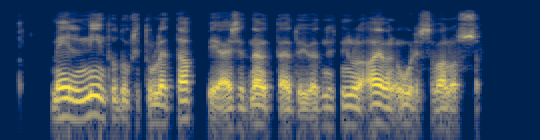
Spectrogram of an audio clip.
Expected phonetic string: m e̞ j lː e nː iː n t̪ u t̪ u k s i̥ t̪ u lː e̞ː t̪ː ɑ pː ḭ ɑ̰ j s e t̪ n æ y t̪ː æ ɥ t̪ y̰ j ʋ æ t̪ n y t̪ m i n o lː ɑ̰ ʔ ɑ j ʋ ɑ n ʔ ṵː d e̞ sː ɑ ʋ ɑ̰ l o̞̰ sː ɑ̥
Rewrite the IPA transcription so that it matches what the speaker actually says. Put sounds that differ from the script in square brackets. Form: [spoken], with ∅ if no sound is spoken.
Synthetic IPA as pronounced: m e̞ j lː e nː iː n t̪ u t̪ u k s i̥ t̪ u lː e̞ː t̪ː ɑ pː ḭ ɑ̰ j s e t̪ n æ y t̪ː æ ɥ t̪ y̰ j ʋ æ t̪ n y t̪ m i n [u] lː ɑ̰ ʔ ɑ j ʋ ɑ n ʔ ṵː d e̞ sː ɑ ʋ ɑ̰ l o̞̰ sː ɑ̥

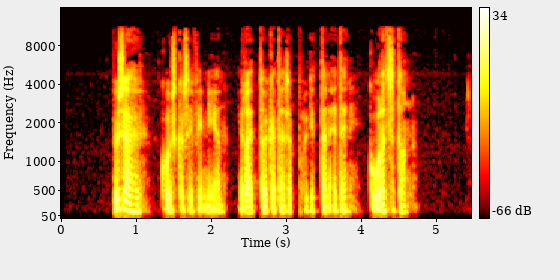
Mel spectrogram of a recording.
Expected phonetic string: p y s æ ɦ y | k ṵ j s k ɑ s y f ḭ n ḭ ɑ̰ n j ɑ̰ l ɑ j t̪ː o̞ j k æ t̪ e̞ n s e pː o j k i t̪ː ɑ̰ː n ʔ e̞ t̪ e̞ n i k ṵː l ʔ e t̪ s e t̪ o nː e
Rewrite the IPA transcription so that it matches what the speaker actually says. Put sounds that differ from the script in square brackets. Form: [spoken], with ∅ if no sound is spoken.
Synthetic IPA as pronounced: p y s æ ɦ y | k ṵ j s k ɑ s [i] f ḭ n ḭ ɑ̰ n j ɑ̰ l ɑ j t̪ː o̞ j k æ t̪ e̞ n s [æ] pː o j k i t̪ː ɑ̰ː n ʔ e̞ t̪ e̞ n i k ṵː l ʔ e t̪ s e t̪ o nː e

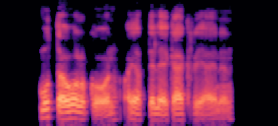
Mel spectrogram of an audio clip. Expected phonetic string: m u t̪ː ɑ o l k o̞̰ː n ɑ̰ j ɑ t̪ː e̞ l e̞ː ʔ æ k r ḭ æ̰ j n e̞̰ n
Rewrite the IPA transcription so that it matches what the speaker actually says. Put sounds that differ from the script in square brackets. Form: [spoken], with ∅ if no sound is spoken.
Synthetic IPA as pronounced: m u t̪ː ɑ o l k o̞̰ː n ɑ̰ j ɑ t̪ː e̞ l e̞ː [k] æ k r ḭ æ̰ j n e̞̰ n

